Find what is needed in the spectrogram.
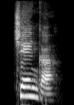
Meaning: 1. to cut into small pieces 2. to dodge
- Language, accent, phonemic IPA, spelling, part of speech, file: Swahili, Kenya, /ˈtʃɛ.ᵑɡɑ/, chenga, verb, Sw-ke-chenga.flac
